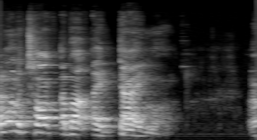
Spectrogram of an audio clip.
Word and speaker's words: daimon: to talk about a diamon all right and not just a demon sometimes you'll hear it pronounced Damon all right with the D AE or the d a i okay English language vowels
